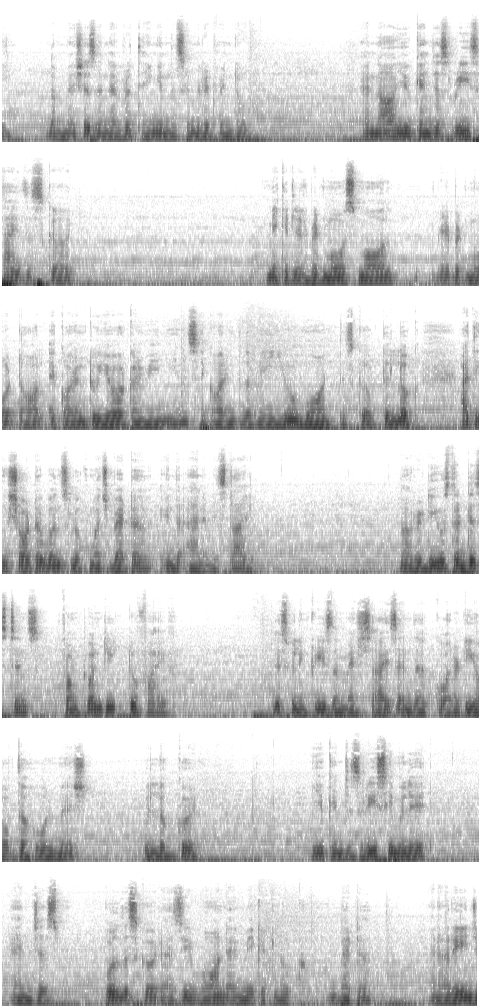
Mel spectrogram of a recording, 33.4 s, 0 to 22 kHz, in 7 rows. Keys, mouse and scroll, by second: 0.0 click, 1.1-1.6 scroll up 1, 1.6 space, 1.8 right click, 2.0 scroll up 1, 2.2 middle click, 2.7 click, 3.0 scroll up 1, 3.3 middle click, 3.7 scroll down 1, 4.1 middle click, 4.8 z, 5.3-7.2 drag, 7.2 Up, 11.8 click, 12.6-14.9 right drag, 14.9 click, 15.6 middle click, 16.1-19.6 drag, 19.6 scroll up 1, 20.6 click, 21.7 5, 22.6 click, 25.0 space, 27.3 right click, 28.1-29.5 drag, 30.0 right click, 30.6 middle click, 31.0 right click, 31.6 middle click, 32.1-33.3 drag.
